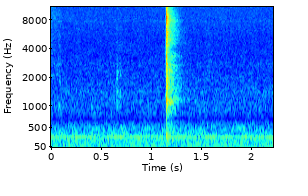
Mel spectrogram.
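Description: A tarot card laid down onto a spread of cards: one sharp snap about a second in.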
